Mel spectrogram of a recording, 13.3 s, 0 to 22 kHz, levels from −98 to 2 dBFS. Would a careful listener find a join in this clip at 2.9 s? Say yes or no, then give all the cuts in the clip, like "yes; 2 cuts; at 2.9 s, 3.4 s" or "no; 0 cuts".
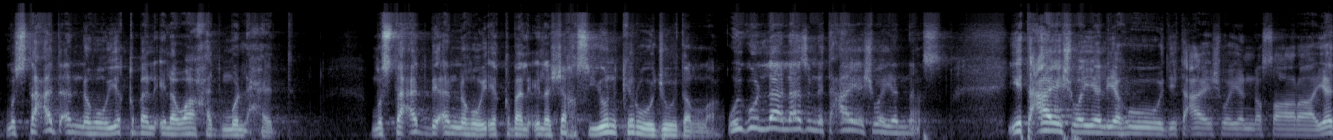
no; 2 cuts; at 4.9 s, 7.2 s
